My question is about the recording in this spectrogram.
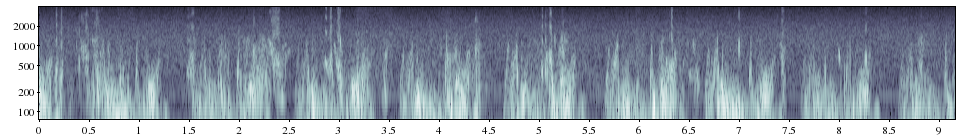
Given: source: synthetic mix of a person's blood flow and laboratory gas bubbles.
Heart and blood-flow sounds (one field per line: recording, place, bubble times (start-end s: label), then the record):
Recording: Doppler ultrasound of blood flow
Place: precordium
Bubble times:
0.14-0.27 s: bubbles
0.34-0.73 s: bubbles
0.76-0.94 s: bubbles
1.46-1.58 s: bubbles
1.77-1.91 s: bubbles
1.98-2.52 s: bubbles
2.83-3.06 s: bubbles
3.15-3.54 s: bubbles
3.99-4.24 s: bubbles
4.31-4.49 s: bubbles
4.98-5.32 s: bubbles
5.96-6.02 s: bubbles
6.22-6.61 s: bubbles
6.96-7.04 s: bubbles
7.40-7.47 s: bubbles
7.82-7.90 s: bubbles
7.97-8.04 s: bubbles
8.18-8.32 s: bubbles
8.69-8.88 s: bubbles
From the record:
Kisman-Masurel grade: 232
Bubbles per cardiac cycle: several, 3 to 8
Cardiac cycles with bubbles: 50 to 99%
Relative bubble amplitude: moderate (0.250 to 0.450)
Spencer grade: 3 (all of the cardiac periods contain showers or single bubble signals, but not dominating or overriding the cardiac motion signals)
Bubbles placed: only in the low amplitude regions of the cardiac cycle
